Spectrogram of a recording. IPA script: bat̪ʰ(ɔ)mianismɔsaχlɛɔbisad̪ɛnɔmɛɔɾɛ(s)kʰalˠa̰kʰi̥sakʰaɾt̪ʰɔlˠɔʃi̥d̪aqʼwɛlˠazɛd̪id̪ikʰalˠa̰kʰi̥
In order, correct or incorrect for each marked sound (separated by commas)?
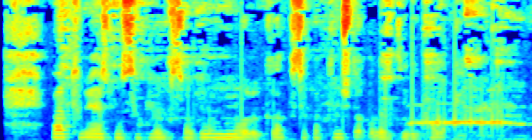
incorrect, incorrect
